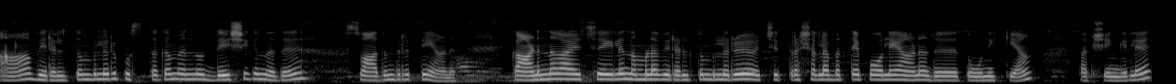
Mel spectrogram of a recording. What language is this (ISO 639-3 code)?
mal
